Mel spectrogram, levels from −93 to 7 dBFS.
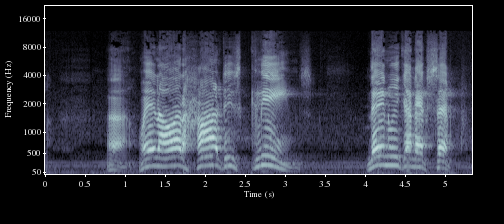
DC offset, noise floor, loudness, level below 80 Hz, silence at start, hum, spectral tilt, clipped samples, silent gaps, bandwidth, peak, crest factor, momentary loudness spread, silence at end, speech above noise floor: under 0.1%; -52 dBFS; -15 LUFS; -58 dBFS; 0.75 s; none; -2.5 dB/octave; under 0.1%; none; 12 kHz; -2 dBFS; 14 dB; 11 LU; 0.1 s; 36 dB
